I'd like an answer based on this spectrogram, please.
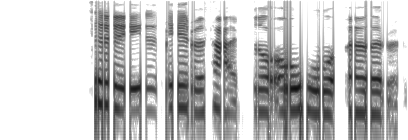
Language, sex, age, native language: Icelandic, female, 10, Icelandic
